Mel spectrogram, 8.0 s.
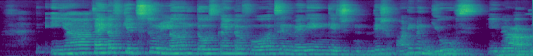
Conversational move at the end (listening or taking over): taking over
